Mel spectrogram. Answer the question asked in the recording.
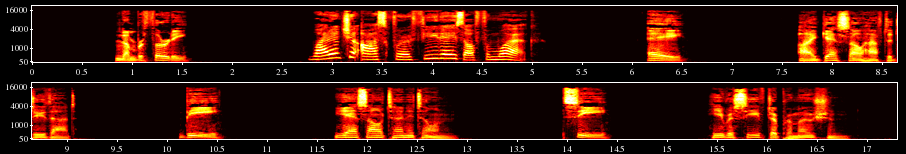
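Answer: A: I guess I'll have to do that.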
